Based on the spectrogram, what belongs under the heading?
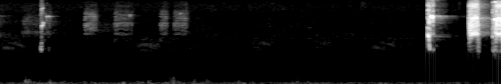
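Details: Black francolin voice meant to set a quiet partridge calling: faint scratchy notes at first, then two or three loud, rasping bursts close together near the end, with low rumbling noise underneath.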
